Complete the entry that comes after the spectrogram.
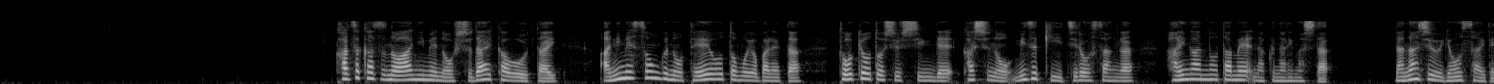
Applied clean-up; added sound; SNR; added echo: none; none; none; none.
